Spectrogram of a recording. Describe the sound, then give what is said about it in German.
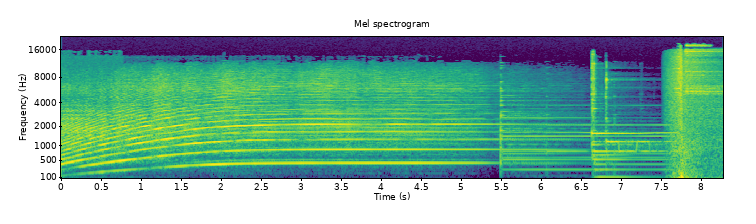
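A civil defense all-clear siren winds up and holds one long, steady, loud tone for several seconds, then cuts off into brief chiming tones and a short burst of noise. “Und ich würde sagen, wir beenden diesen Podcast-Teil stilgerecht mit der Sirene. Entwarnungssirene.”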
